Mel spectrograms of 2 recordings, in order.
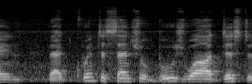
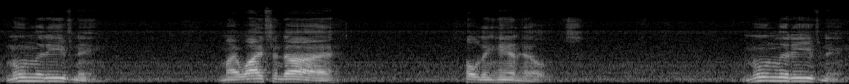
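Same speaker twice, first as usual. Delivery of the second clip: poem recital; 4 dB quieter than usual. Acted. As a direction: let each line of the poem hang before the next. Recites senryu twice.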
